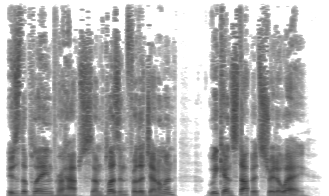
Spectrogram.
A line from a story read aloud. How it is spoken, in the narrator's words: Gregor's father called out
